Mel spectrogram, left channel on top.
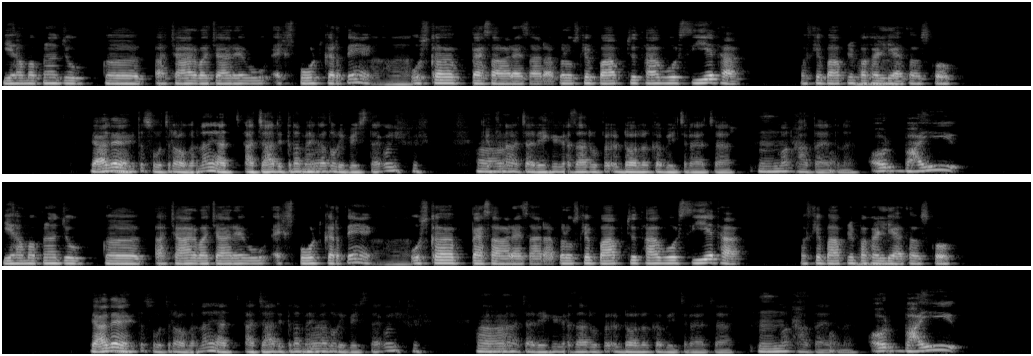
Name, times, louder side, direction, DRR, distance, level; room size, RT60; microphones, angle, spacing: voice 1, 0.0-3.7 4.1-7.4 8.0-9.5 11.2-11.6 13.3-13.6 15.0-15.4 17.9-18.3 18.6-18.7 19.0-19.8, right 1 dB, 20° right, 0.7 m, -23 dB
voice 2, 3.7-4.1 8.5-8.9 11.3-14.5 15.1-17.6 18.1-18.8, left 4 dB, 70° left, 0.5 m, -28 dB
5.3 x 3.5 x 5.6 m
head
